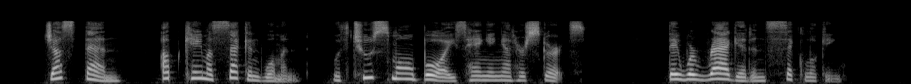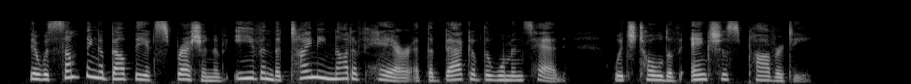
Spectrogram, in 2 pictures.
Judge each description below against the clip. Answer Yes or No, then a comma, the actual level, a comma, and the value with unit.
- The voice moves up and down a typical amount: Yes, average, 4.9 semitones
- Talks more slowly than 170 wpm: Yes, average, 150 wpm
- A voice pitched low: No, high, 225 Hz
